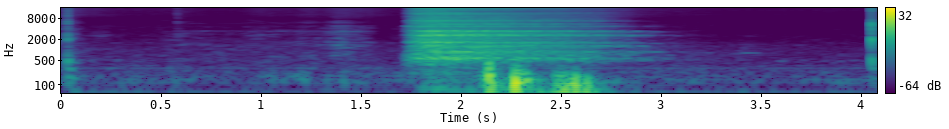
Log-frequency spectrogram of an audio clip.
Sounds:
Sigh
